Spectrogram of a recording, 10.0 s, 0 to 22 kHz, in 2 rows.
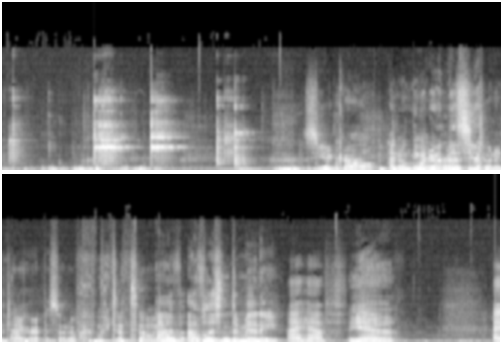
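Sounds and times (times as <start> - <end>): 
glasses clinking together in a toast: 0.0 - 2.7
speech: 3.1 - 9.0.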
